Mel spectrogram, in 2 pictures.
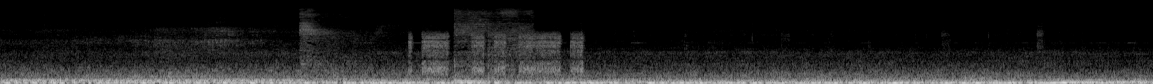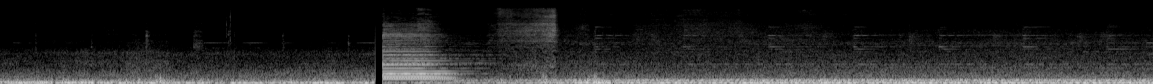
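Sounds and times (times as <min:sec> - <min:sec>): diesel locomotive rumble: 0:00.0 - 0:23.0
locomotive horn blast: 0:15.4 - 0:16.5.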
